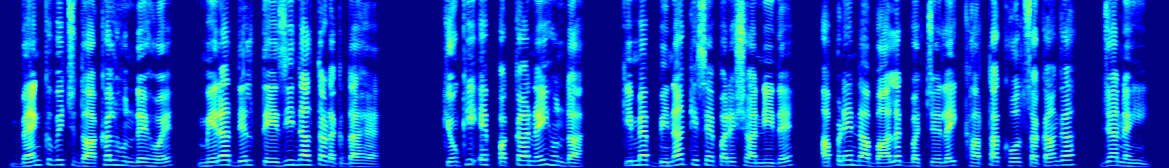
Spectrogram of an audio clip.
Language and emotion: Punjabi, fearful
